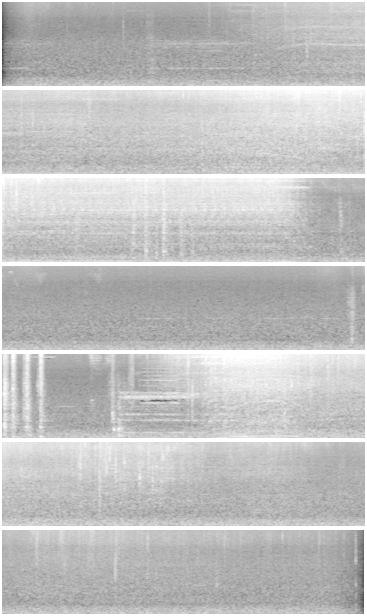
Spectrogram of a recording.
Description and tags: Exterior Prius In Stop Away w turn
Toyota Prius C with some good distant turning perspective.
Prius, Exterior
